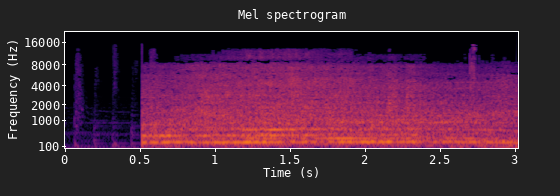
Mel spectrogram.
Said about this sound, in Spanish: Y vecinos de Los Rosales denuncian la presencia de un coche ayer mismo. Este era el sonido, que circula a toda velocidad por sus calles, haciendo trompos y girando en las rotondas, cantando las ruedas.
